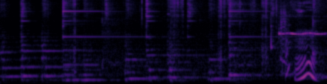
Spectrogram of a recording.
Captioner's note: crunch, crunch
